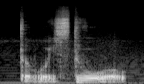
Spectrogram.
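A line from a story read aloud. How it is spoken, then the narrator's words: Groaned. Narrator (Russian): простонал Михалыч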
